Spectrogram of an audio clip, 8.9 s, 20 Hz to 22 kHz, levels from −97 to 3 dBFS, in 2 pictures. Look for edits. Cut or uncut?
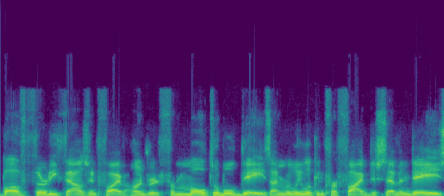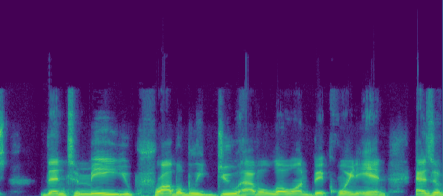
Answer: uncut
